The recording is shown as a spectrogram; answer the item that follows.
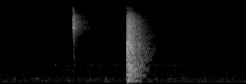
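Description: Two short, sudden noises about half a second apart, the second louder and fuller than the first.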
